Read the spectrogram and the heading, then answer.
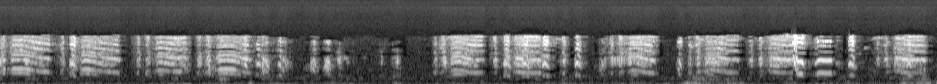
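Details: Twenty-five-day-old captive zebra finch youngster calling in rapid, harsh nasal bursts with bending harmonic notes, grouped in runs separated by brief gaps.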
